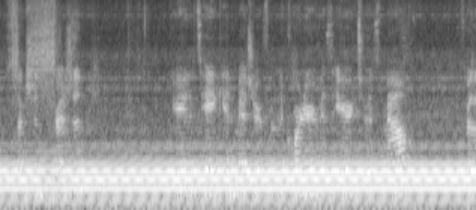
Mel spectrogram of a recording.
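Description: Portable suction unit's motor running with a steady, even hum, switched on for a suction check. Voices talk over it at intervals.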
